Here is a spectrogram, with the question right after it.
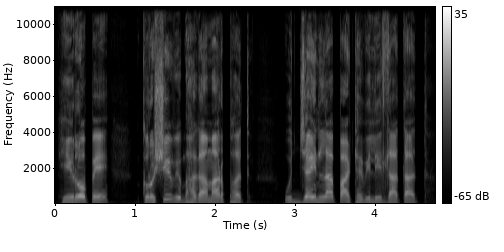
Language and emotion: Marathi, neutral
